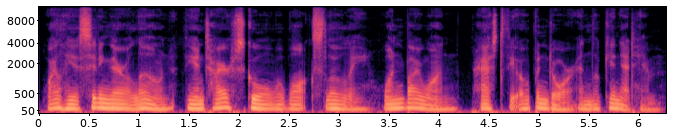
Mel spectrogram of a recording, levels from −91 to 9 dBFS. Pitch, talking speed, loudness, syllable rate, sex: 95 Hz, 230 wpm, -16 LUFS, 6.0 syllables/s, male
